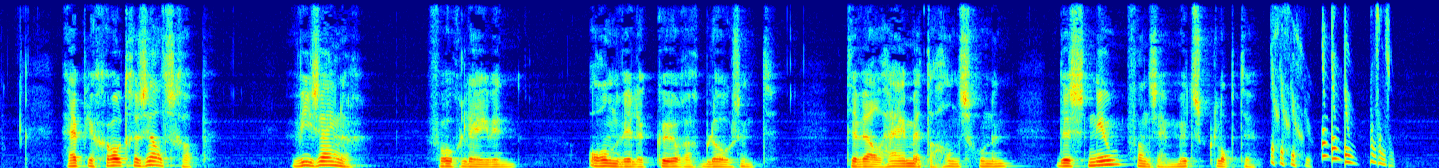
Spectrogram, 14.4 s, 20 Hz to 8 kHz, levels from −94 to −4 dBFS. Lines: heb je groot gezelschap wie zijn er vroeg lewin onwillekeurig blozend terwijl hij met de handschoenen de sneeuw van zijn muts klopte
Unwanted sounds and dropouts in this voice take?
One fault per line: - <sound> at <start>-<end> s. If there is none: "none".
- chirp at 12.7-14.0 s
